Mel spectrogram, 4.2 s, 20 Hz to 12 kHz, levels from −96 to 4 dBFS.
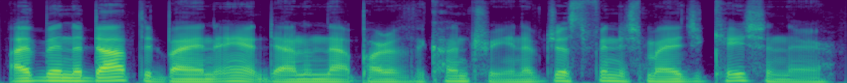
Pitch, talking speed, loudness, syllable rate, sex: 105 Hz, 295 wpm, -21 LUFS, 7.3 syllables/s, male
